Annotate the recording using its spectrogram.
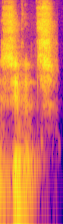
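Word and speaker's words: Żywiec: It's pronounced like Zivits. The Polish town of Zivits on the last page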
